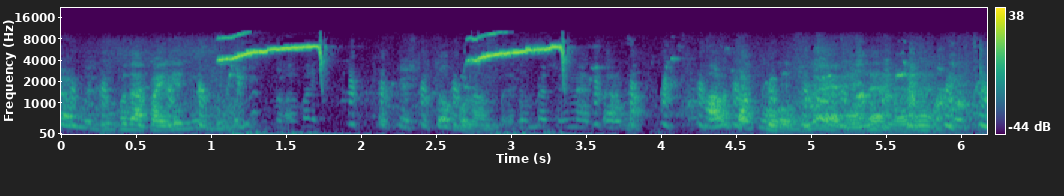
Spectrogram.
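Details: Captive-sounding pheasant gives two piercing high whistles, each rising briefly then level for roughly half a second, about a second and a half apart, with murmuring voices and rustling noise between and after.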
